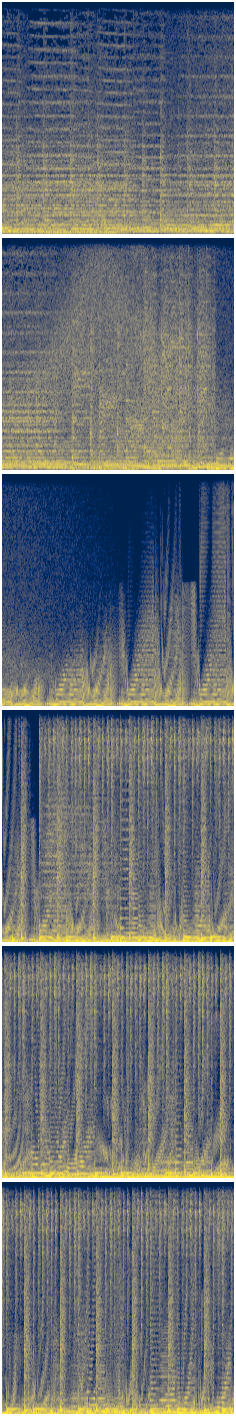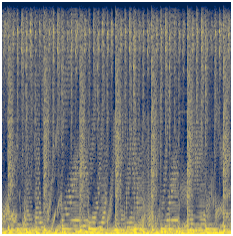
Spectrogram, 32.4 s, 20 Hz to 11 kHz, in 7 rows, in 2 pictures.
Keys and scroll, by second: 8.1 F6, 16.8 ctrl+alt+s, 21.9-23.0 typing, 26.7-27.4 typing, 27.6 ctrl+z, 29.9 ctrl+alt+s.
